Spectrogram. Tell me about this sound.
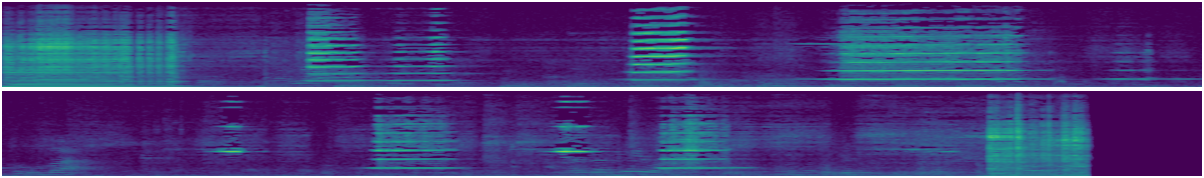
playing with metal fountain
juganndo con una fuente
chirp, chirrup, creak, creaky, door, fountain, metal, scraping, scratch, squeak, squeaking, squeaky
